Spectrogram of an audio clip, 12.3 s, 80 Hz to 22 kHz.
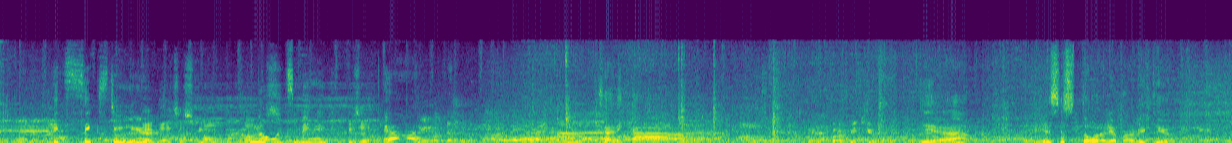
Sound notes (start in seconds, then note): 6.6 hello in Thai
